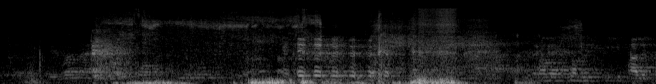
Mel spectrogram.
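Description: Indistinct, low speech in a lecture hall, with two low thumps about two and a half and four seconds in.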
